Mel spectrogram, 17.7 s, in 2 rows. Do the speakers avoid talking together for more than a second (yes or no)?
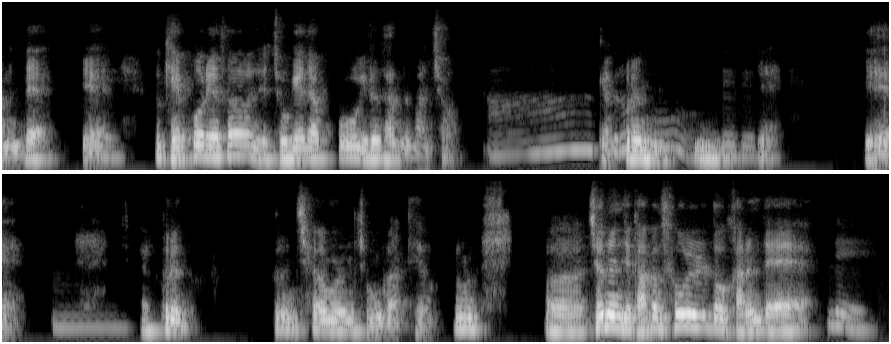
no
